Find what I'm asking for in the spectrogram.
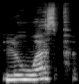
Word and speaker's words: OWASP: et là je ne sais pas comment je le prononce, c'est l'OWASP, est-ce que je le prononce comme il faut? Parfait.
